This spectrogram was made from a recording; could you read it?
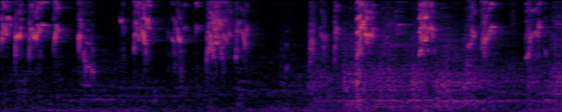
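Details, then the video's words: Lovebirds chirping in the morning, with rapid shrill squeaks and rasping chatter in close succession, a short lull near the middle, then more piercing calls. "Lovebirds Chirping Sounds"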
